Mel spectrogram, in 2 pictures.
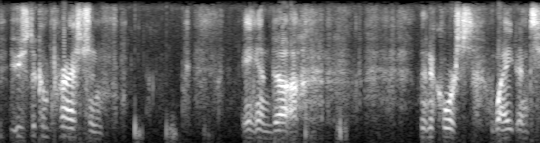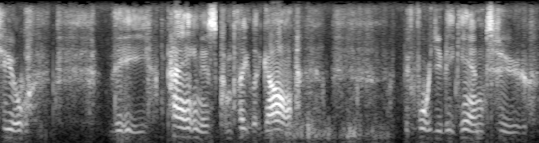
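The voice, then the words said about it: Out of breath while running. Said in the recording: “I'm actually running too fast. That's why I'm out of breath”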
